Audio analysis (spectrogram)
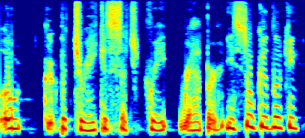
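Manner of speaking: imitation of adoring fans; mock gushing fan.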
